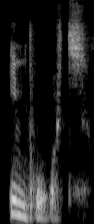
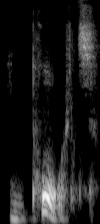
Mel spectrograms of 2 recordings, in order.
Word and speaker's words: import: And we pronounce it import, and we know that it is noun.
